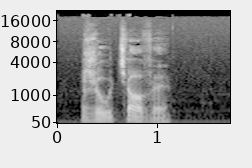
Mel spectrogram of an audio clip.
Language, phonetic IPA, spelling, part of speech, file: Polish, [ʒuwʲˈt͡ɕɔvɨ], żółciowy, adjective, Pl-żółciowy.ogg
